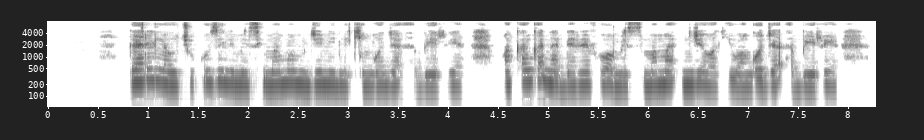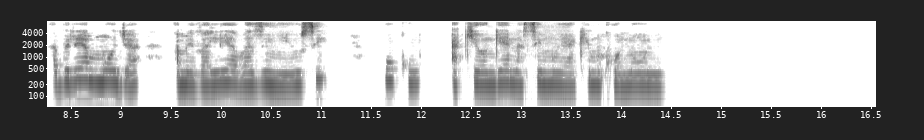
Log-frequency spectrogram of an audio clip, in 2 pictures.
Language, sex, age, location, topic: Swahili, female, 25-35, Nairobi, government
